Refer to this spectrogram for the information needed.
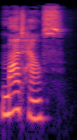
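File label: "madhouse", British English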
